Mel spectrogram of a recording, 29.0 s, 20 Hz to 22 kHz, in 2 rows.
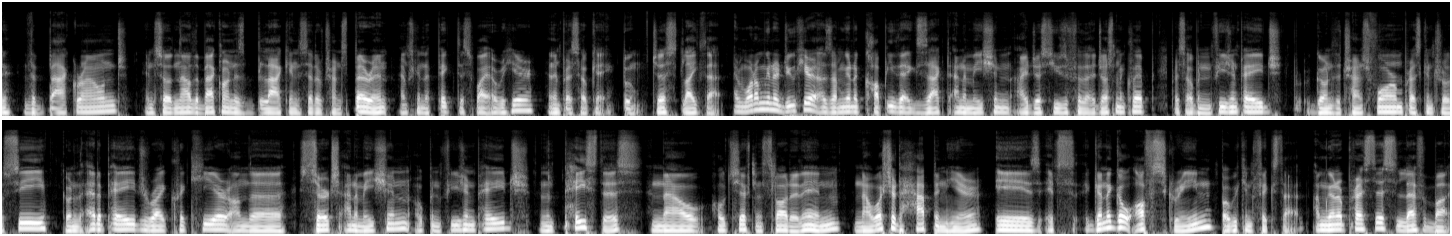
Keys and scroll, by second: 0.0 c, 14.2 ctrl+c, 20.2 ctrl+v.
